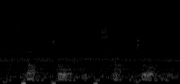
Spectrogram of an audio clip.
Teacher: there's no separate release burst of the P, and there's no separate onset for the T.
